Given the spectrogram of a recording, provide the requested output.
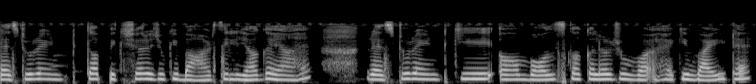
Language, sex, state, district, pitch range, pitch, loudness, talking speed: Hindi, female, Bihar, Sitamarhi, 220-250 Hz, 235 Hz, -20 LUFS, 180 wpm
